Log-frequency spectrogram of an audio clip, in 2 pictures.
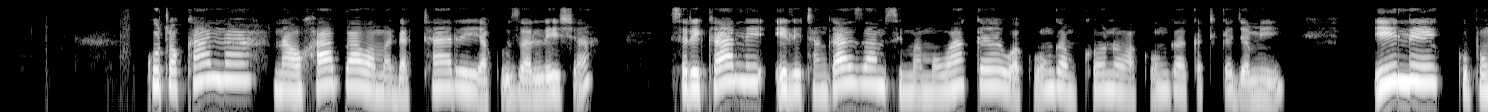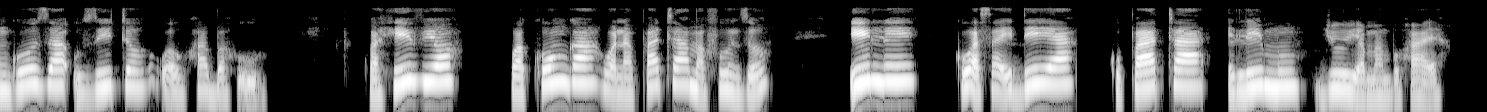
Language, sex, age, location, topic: Swahili, female, 25-35, Kisumu, health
